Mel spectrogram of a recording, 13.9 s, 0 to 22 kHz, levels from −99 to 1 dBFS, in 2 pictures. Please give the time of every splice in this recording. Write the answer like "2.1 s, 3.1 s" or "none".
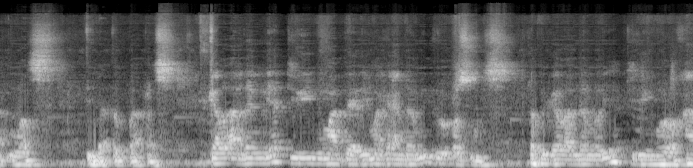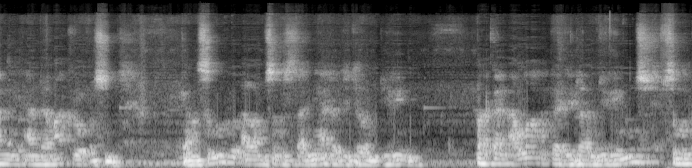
1.9 s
